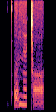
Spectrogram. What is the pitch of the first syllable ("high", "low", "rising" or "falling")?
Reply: high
